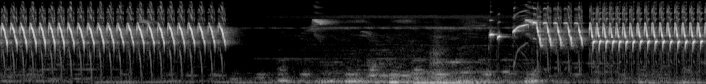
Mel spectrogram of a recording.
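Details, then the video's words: Kenari Nusantara canary singing a long continuous song used as master song for training: a rapid high rolling trill of over three notes a second, a quiet gap with faint room noise, then the trill returns. "Kicau Burung Kenari 142 II LUAR BIASA GACOR PANJANG Cocok untuk Masteran"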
